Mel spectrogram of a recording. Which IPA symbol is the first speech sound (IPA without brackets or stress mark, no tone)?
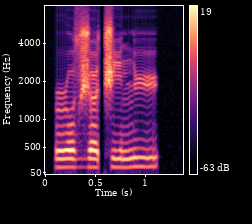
ɹ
